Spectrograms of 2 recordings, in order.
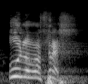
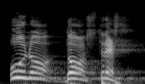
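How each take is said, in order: First: Much higher and louder count, pushing for a bigger cheer; preacher demanding a stronger cheer, shouting the count. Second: Counting one two three loud and high to cue the crowd; preacher shouting the count so the church cheers. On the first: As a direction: belt the count out all the way. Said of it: "Otra vez". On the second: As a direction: call the count out to the congregation. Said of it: "me van a dar ustedes ... un fuerte grito de júbilo". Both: Shown as a demonstration.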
